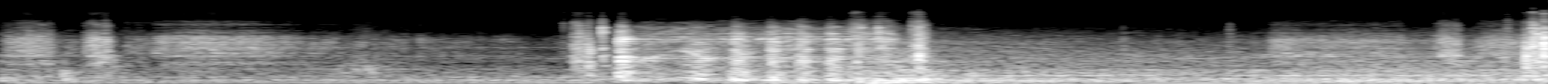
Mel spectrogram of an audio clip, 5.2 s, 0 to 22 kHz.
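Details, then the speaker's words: 2004 Chevrolet Monte Carlo at auction lot, over half a tank of fuel, oil overdue for change: starter cranks on and off for several seconds before the engine catches unevenly and stumbles; slow to fire and rough on start. "it is turning over a lot to fire where's the fuel at it's over half a tank I mean it does run"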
